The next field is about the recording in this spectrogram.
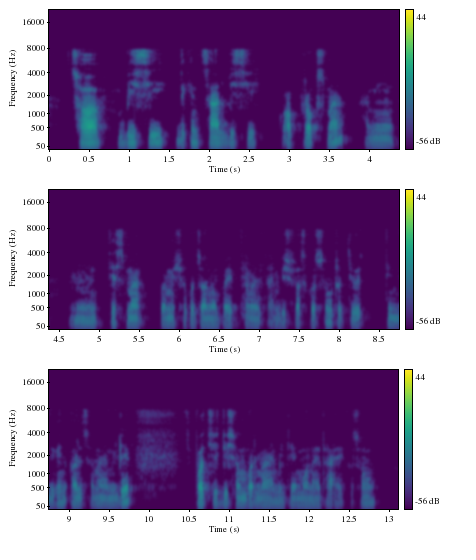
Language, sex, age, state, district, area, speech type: Nepali, male, 30-45, West Bengal, Kalimpong, rural, spontaneous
